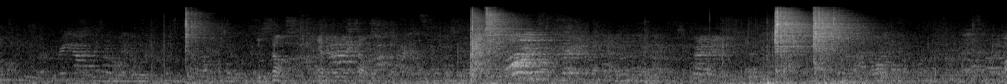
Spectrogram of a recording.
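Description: Steel fencing swords clashing in a sparring bout: sharp blade strikes with a brief metallic ring, about two seconds in, about five seconds in, and a quick pair near eight seconds, that pair the loudest.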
